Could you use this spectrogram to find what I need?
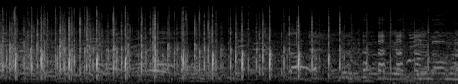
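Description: An audience claps and applauds outdoors.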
